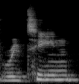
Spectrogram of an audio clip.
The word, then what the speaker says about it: routine: Notice routine does not have a glottle T because teen is stressed. Okay? When it's a stressed syllable, we don't put glottle toutine, not routine.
